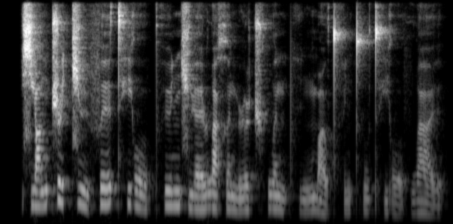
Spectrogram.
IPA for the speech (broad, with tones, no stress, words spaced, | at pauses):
ɕjɑ˧˥ŋʈ͡ʂɻ̩˥˩ t͡ɕy˨˩fe˧˥ɪ̯t̪ʰjo˨˩ʊ̯ pʰy˥nɕɥɛ˧˥ɻwä˧ xə˥˧nɻɻ̩˥˧ʈ͡ʂʰwə˥˩n pʰi˧˥ŋmɑ˨˩ʊ̯t̪ʰy˦n t̪ʰu˧˥t̪ʰjo˨˩ʊ̯ fwa˥˩ɪ̯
